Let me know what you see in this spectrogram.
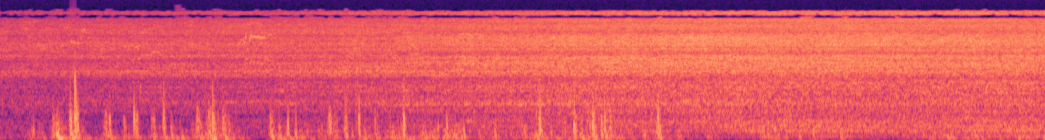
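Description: Wind buffeting the microphone in irregular low thumps, with a steady rushing rumble building from about three seconds in as a train approaches.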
